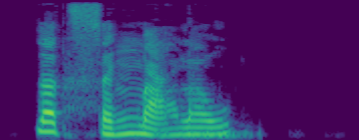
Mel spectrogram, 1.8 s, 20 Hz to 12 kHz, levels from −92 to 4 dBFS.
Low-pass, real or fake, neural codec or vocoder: 10.8 kHz; real; none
